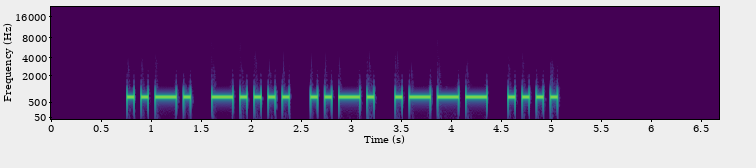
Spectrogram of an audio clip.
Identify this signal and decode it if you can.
Morse code, heard as a keyed tone, about 17 wpm, 700 Hz. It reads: F6FJH
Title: DXCC-100 Call Signs - 5 Characters - 17wpm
